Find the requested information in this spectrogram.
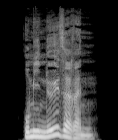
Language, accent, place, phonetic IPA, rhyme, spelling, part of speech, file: German, Germany, Berlin, [omiˈnøːzəʁən], -øːzəʁən, ominöseren, adjective, De-ominöseren.ogg
- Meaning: inflection of ominös: 1. strong genitive masculine/neuter singular comparative degree 2. weak/mixed genitive/dative all-gender singular comparative degree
